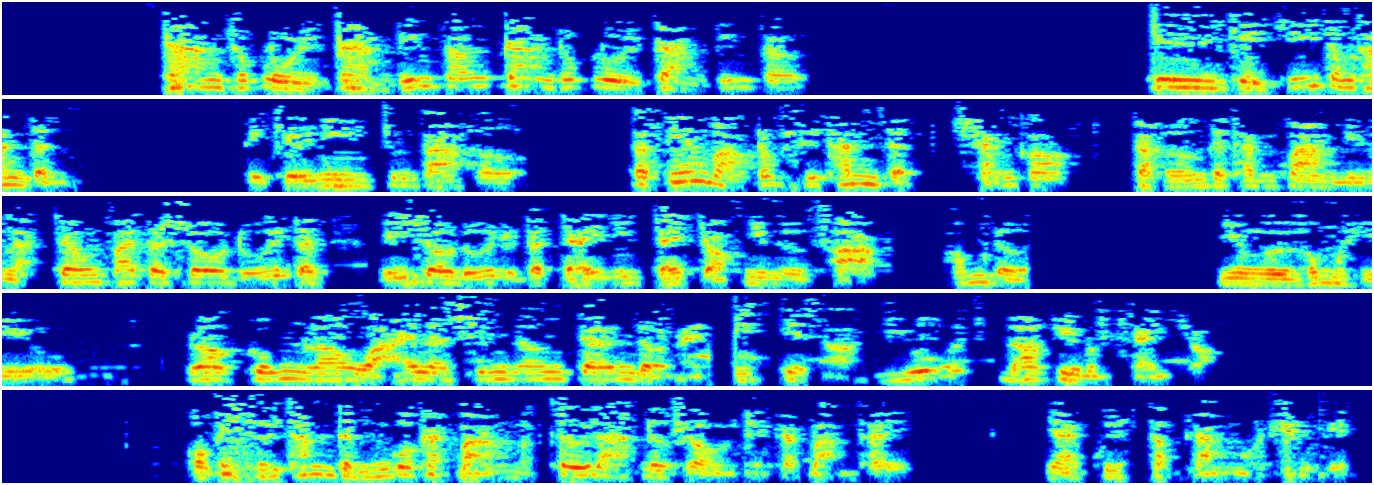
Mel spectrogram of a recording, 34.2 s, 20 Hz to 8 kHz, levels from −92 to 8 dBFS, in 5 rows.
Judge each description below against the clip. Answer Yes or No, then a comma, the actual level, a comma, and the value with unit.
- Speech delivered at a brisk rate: No, average, 190 wpm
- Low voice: No, high, 200 Hz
